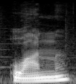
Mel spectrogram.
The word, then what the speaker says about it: Van: viaggio è continuato verso Vans o One perché la V ogni tanto la pronuncia non può come una u mi sembra da queste parti che è un paesino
